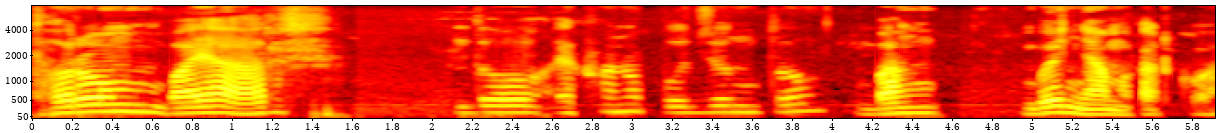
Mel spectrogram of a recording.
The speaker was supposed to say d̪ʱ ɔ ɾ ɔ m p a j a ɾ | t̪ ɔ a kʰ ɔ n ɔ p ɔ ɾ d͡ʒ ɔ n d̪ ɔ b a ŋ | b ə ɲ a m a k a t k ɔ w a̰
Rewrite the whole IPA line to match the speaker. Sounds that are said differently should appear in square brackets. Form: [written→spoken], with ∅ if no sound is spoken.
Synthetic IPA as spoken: d̪ʱ ɔ ɾ ɔ m [p→b] a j a ɾ | [t̪→d̪] ɔ [a→ɛ] kʰ ɔ n ɔ p ɔ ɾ d͡ʒ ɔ n [d̪→t̪] ɔ b a ŋ | b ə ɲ a m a k a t k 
